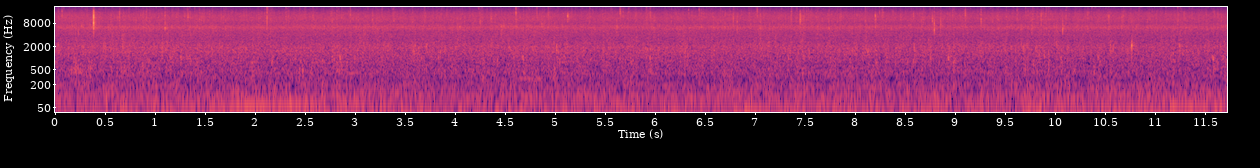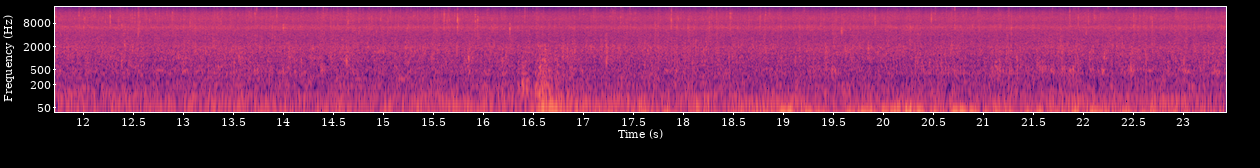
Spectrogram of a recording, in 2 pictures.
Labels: Is someone jet skiing?
no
